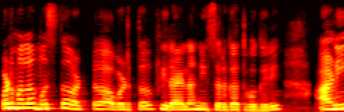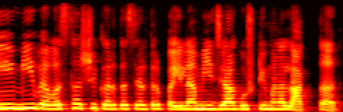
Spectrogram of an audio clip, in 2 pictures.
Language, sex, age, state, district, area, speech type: Marathi, female, 30-45, Maharashtra, Kolhapur, urban, spontaneous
